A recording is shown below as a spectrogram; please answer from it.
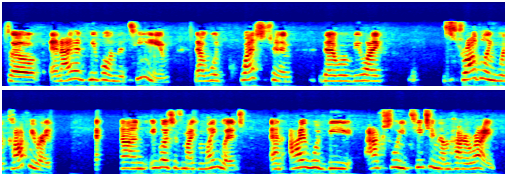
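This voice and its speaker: A young woman delivers motivational advice in a high, bright voice. She is emphatic and repeats her key lines for effect. The sound is close and dry with no room around it. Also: unhurried, no echo, poor audio. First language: Russian. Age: young adult. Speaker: network marketing co-host. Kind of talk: motivational talk.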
